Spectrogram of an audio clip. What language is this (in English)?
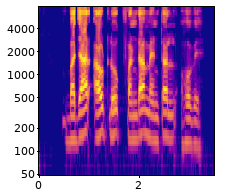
Magahi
